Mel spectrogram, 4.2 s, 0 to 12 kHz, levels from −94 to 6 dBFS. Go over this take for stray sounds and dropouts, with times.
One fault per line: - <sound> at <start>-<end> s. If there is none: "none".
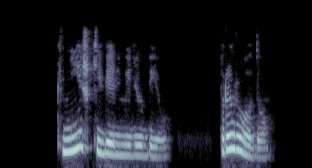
none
